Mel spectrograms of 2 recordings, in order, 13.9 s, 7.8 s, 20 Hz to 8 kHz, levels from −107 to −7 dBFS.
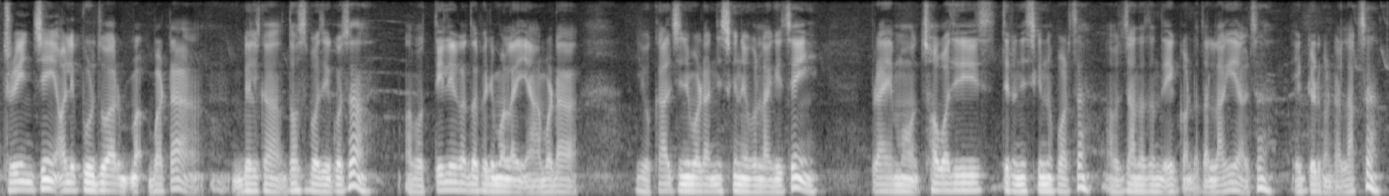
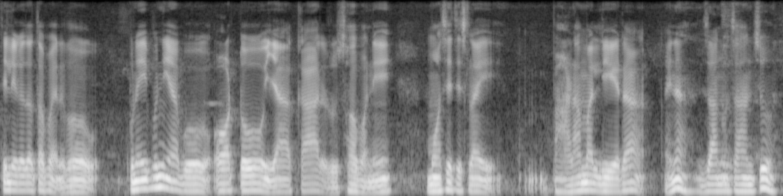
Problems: none marked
